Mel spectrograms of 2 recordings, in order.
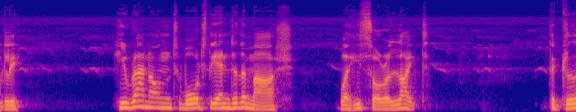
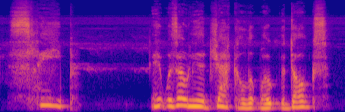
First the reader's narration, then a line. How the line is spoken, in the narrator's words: the woman whispered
